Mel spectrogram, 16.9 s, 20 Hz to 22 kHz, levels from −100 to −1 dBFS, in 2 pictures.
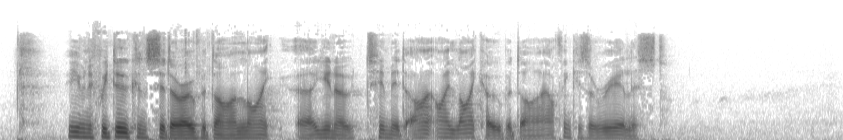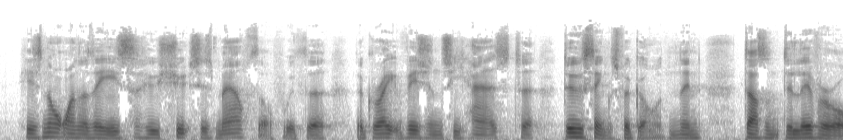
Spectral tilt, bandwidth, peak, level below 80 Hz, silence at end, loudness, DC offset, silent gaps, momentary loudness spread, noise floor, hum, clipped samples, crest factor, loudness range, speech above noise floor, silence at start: -5.5 dB/octave; 11 kHz; -14 dBFS; -58 dBFS; 0 s; -35 LUFS; under 0.1%; none; 13 LU; -72 dBFS; none; under 0.1%; 22 dB; 9 LU; 37 dB; 0.15 s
